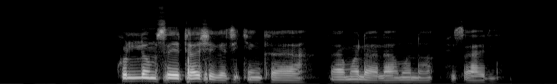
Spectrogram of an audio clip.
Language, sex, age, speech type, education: Hausa, male, 30-45, read, tertiary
